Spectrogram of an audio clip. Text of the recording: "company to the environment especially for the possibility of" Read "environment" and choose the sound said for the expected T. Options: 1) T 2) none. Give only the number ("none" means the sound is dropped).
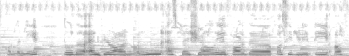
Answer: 2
